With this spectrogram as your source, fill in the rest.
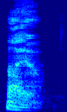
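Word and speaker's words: Ngaio: And the second, I learned how to pronounce Nio. – Scales of Justice by Nio Marsh, narrated by Benedict Cumberbatch, is available commercially.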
